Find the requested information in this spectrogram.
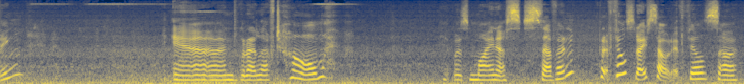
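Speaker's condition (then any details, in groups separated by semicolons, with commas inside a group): No condition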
